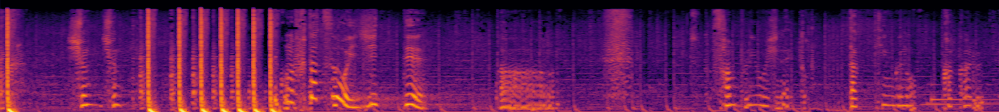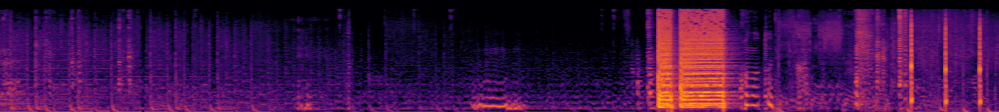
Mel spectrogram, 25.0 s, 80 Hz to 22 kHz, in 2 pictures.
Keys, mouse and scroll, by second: 5.9-6.9 drag, 9.6 click, 11.3 click, 14.8-16.6 drag, 17.6 click, 19.9 click, 22.8 click, 23.7 space.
